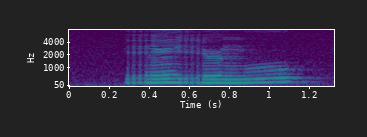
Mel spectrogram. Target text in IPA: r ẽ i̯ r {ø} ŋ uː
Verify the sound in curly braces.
correct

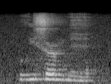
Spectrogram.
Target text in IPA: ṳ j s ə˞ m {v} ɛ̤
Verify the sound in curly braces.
incorrect: b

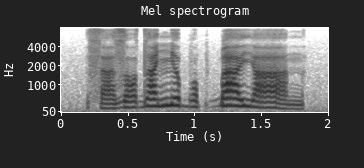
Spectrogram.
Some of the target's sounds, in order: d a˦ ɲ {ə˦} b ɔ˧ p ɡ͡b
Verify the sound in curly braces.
correct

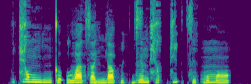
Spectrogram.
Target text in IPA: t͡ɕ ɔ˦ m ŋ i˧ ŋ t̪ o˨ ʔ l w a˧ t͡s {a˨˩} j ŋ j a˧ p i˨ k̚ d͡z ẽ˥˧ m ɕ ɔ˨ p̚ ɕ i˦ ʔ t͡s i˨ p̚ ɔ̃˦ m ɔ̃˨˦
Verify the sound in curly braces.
correct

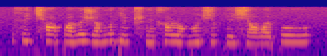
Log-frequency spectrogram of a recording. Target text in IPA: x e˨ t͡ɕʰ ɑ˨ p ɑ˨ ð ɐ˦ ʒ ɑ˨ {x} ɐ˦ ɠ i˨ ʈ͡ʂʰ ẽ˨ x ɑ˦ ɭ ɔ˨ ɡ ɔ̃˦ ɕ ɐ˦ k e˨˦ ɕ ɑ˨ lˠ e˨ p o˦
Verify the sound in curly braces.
incorrect: ŋ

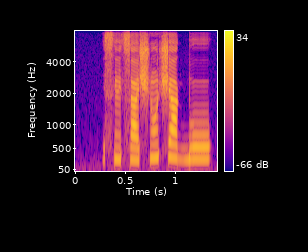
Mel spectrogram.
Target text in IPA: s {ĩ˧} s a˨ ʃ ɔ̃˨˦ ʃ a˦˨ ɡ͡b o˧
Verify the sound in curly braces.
incorrect: ĩ˨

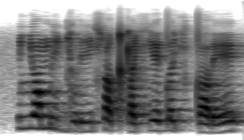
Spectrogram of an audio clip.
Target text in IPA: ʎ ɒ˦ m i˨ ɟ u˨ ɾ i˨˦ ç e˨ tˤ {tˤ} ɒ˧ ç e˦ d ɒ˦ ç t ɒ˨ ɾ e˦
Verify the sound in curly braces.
incorrect: ʈ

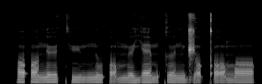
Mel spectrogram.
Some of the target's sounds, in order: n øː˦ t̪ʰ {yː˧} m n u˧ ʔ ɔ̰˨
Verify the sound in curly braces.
correct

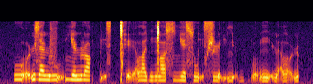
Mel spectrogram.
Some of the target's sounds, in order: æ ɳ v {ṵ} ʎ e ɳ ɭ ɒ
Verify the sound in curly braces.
correct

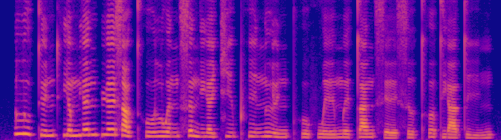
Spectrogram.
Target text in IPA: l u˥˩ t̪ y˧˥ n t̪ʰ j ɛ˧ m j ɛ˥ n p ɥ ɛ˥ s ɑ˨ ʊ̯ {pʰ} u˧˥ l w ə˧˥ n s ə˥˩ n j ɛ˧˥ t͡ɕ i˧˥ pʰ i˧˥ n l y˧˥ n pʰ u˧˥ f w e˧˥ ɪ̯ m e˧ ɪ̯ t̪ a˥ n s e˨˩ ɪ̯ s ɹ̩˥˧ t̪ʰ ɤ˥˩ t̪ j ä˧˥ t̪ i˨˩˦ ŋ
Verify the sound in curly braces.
incorrect: t̪ʰ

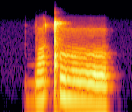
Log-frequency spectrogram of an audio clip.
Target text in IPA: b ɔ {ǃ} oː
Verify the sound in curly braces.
correct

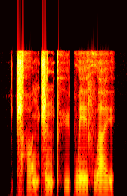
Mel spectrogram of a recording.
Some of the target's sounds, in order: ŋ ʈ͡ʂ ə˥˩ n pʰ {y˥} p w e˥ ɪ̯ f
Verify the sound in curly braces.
incorrect: y˧˥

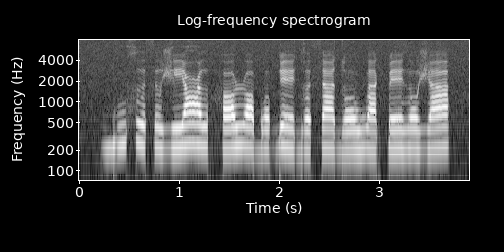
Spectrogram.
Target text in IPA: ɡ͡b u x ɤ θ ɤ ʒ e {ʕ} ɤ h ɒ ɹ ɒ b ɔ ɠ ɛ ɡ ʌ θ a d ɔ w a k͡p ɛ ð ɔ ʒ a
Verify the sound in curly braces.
correct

